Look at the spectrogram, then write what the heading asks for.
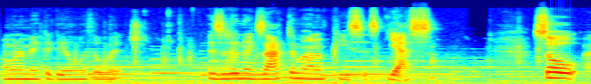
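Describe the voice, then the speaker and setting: Female game streamer, mid pitch, casual and rambling, playfully cutesy turns of phrase, music behind. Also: flat delivery. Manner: rambling, halting explanations with frequent self-corrections. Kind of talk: casual chat while playing a game.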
